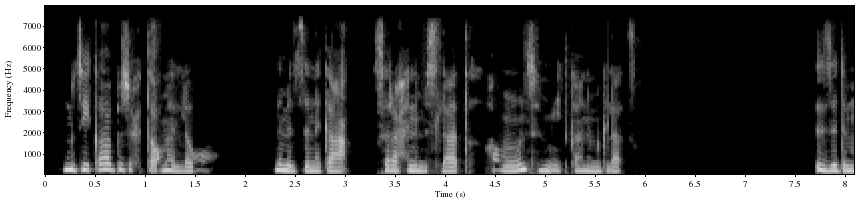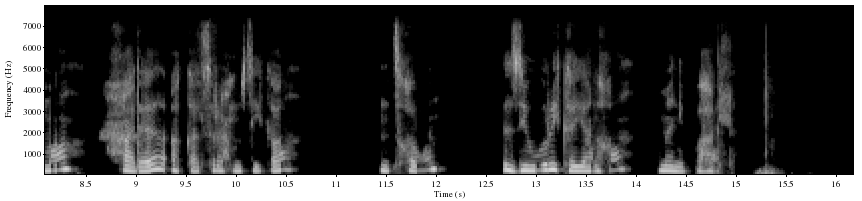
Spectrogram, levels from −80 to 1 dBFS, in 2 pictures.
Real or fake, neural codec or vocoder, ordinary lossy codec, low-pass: real; none; AAC, 48 kbps; 7.2 kHz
